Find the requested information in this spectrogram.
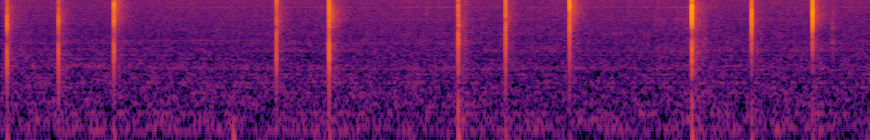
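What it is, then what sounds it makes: Small glass oil bottle. Long nails tap slowly on a small glass bottle filled with yellow oil and on its gold cap, close to the mic. Eleven short, bright, clicky taps come at uneven intervals, each stopping almost at once, over a quiet low hiss.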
